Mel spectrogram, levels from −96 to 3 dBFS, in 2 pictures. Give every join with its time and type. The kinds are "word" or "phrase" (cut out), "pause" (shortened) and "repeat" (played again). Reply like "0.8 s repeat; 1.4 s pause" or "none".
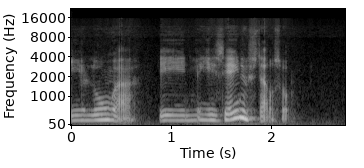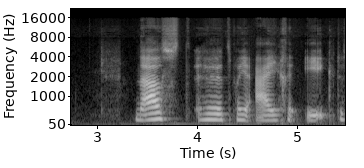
1.3 s phrase; 3.2 s pause; 4.4 s word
